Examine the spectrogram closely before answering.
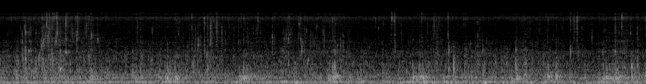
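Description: Wooden spoon stirring a steel pot of simmering lentil stew: liquid sloshing, with scattered light knocks of the spoon against the pot, over a steady low hum.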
